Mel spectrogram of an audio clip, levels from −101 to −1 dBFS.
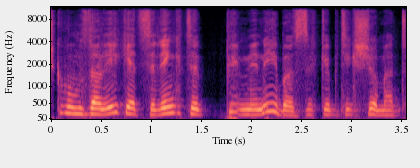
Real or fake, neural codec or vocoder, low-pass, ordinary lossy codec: fake; codec, 16 kHz in and 24 kHz out, 0.4 kbps, LongCat-Audio-Codec, two codebook decoder; 10.8 kHz; MP3, 64 kbps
